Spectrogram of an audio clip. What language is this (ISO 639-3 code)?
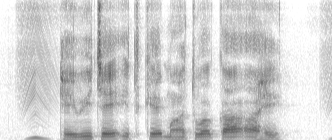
mar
